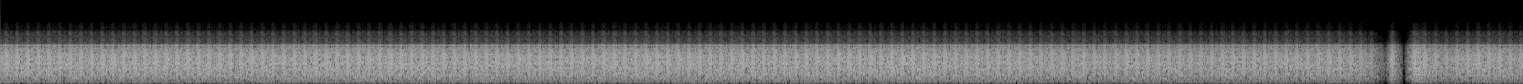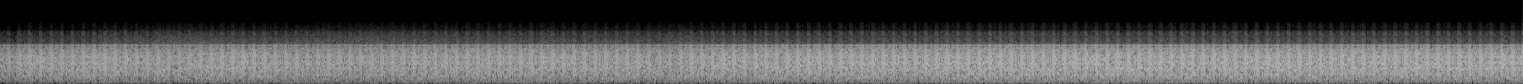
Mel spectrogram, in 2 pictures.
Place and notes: La Galaube-Tarn 81-France / Conspiracy And Crash/Lab01/Install+capt. sonores/Isio4 <++
CONSPIRACY AND CRASH0809022008
>CAPTATIONS SONORES DES FREQ.RADIO AM/ FLUX ALEATOIRE
>ANTENNE RELAI BASE MILITAIRE/
SOUS MARIN/FRANCE
INSTALLATION>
